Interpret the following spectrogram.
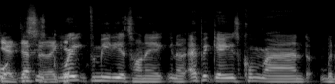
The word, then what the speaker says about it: Mediatonic: Metatonic? Is that how you pronounce that name? Mediatonic.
